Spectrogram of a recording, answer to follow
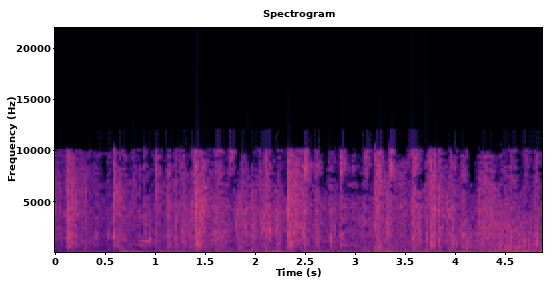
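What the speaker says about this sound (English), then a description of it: "a convoy of Marines comes under heavy fire while driving past Baghdad" Heavy gunfire on a Marine convoy driving past Baghdad University: a dense, continuous barrage of loud rapid shots and bangs, with voices partly audible underneath.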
